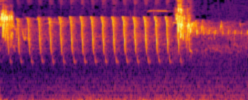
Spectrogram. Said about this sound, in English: Yet when you hear a robin's song clear and bright, it's hard not to pay attention and enjoy it.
